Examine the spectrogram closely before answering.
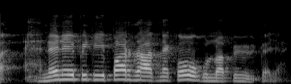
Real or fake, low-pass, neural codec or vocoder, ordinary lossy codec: fake; none; vocoder, 22.05 kHz, 80 mel bands, HiFi-GAN; none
